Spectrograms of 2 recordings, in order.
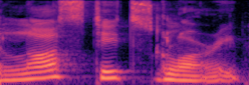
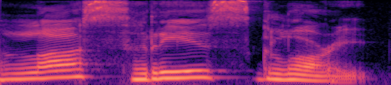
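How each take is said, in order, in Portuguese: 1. O T é uma oclusiva nítida, com soltura clara. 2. O T é um flap suave, com ligação fluida. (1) "a gente mantém o T com o som de T" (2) "Imagina tentar dizer lost his glory. Não facilitaria em nada"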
